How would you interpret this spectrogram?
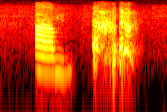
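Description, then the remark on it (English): A short voiced sound with falling pitch, then after a brief pause a rough, raspy double cough, fairly loud, with no talking around it. “I'm sorry, between coughing and all this other stuff, I'm just a mess to listen to, so sorry about that today.”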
